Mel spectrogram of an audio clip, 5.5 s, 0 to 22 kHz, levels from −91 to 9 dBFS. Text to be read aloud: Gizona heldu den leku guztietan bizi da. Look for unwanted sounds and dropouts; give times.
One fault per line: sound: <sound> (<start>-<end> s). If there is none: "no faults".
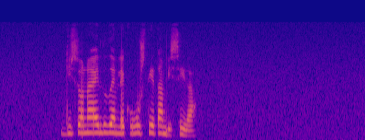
no faults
